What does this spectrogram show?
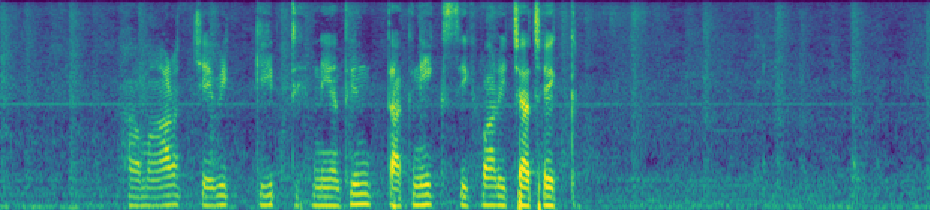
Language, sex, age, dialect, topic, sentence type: Magahi, male, 25-30, Northeastern/Surjapuri, agriculture, statement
